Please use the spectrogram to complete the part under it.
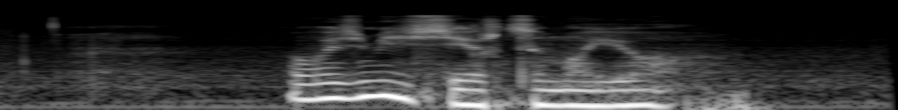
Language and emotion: Russian, sad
